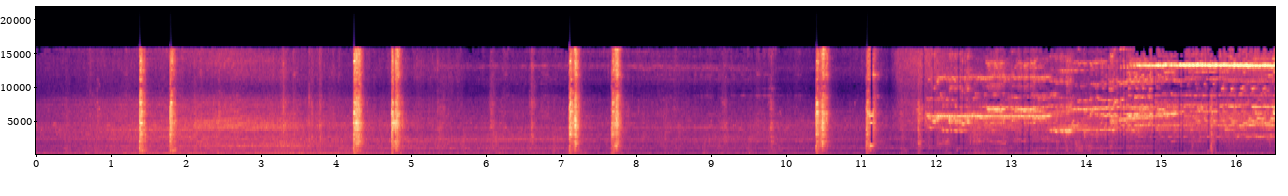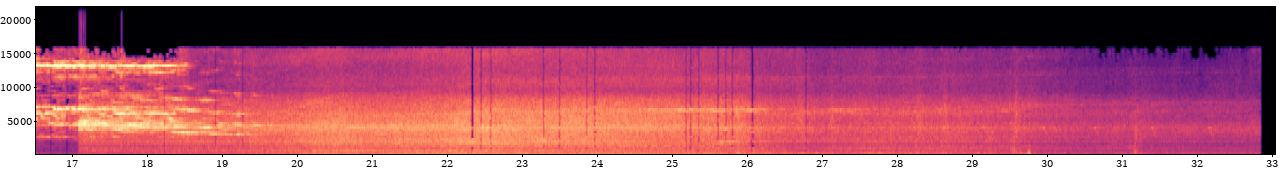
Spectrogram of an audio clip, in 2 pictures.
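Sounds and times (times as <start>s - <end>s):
train wheels on rails: 0.0s - 32.9s
train wheel squeal: 11.1s - 19.8s, 25.0s - 26.9s.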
